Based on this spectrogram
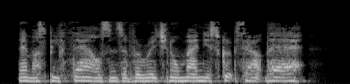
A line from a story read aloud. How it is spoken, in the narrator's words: murmured Shit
